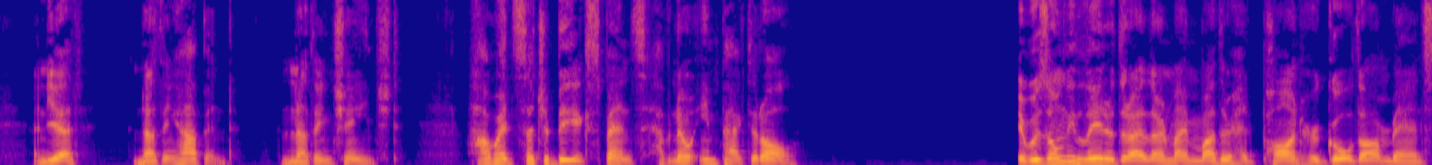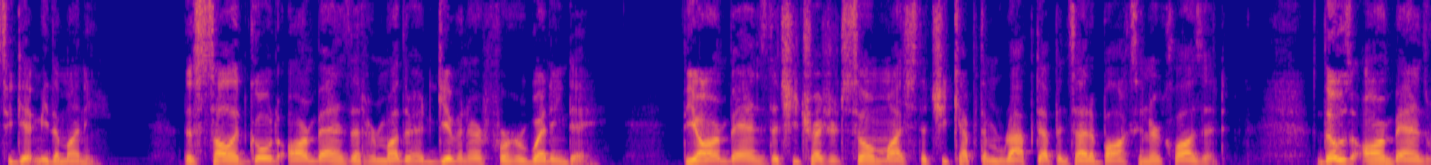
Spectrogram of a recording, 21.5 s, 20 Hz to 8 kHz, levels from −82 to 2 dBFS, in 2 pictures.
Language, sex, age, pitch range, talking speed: English, male, 20-39, 120-150 Hz, 200 wpm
